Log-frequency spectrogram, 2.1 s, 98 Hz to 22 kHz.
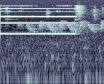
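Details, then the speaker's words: Gigabyte H61 motherboard with no power: steady high-pitched continuity beep about 1.5 s while probing, reading zero; dead short, traced to a brown capacitor. "मैं कर दूंगा, देखो beep की आवाज़। आवाज आ रही है। लेकिन मूल्य शून्य आ रहा"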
